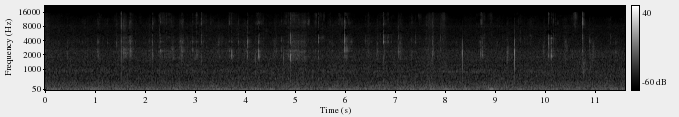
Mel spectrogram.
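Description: A young woman chews food softly, close by.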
